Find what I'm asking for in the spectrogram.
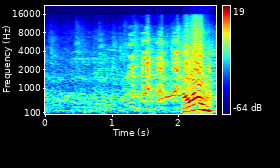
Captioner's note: audience laughing; audience cheering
